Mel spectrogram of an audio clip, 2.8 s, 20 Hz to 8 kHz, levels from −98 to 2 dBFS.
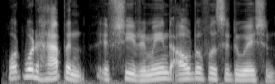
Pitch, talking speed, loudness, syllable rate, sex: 145 Hz, 220 wpm, -20 LUFS, 6.0 syllables/s, male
